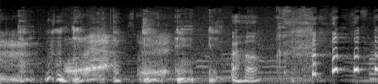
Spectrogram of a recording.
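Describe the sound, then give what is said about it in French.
Throat clearing by a person, a few rough, raspy vocal bursts mixed with short voiced sounds, fairly loud and uneven in rhythm. “En fait, je vais me gratter la gorge.”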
